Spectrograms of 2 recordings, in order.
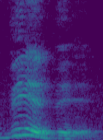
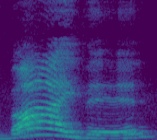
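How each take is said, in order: First: Vivid with short I, as in "give"; short I pronunciation. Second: Vivid with long I, first syllable "vie"; long I pronunciation. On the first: Teacher gives the second option, vivid with short I. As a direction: say vivid slowly as VIV-id. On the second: Teacher tries out a reading, vivid with long I. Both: Shown as a demonstration. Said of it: "So I have a decision to make".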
